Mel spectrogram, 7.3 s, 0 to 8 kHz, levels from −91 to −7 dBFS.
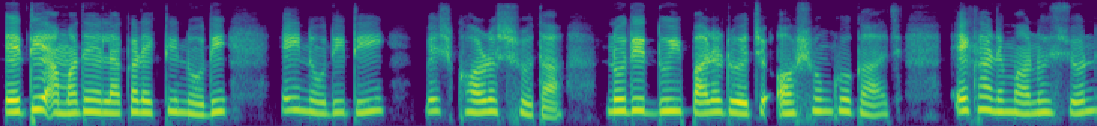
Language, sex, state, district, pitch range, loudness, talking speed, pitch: Bengali, female, Jharkhand, Jamtara, 220-255 Hz, -19 LUFS, 140 wpm, 240 Hz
